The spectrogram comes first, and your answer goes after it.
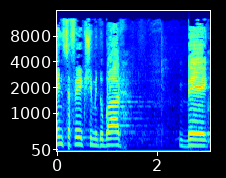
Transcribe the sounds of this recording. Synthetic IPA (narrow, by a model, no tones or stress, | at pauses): insɐfekʃimid̪ubaːɾ | be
